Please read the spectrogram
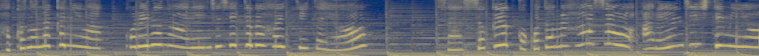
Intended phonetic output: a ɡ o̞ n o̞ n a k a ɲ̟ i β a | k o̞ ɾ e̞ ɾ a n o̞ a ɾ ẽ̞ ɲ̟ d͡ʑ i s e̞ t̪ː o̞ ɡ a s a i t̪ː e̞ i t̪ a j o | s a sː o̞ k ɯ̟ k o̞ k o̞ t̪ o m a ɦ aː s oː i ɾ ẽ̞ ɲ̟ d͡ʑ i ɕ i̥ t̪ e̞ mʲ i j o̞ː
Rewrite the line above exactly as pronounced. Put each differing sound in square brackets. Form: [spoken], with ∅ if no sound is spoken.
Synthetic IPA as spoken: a [k] o̞ n o̞ n a k a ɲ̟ i β a | k o̞ ɾ e̞ ɾ a n o̞ a ɾ ẽ̞ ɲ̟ d͡ʑ i s e̞ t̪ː o̞ ɡ a [h] a i t̪ː e̞ i t̪ a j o | s a sː o̞ k ɯ̟ k o̞ k o̞ t̪ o m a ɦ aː s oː [a] ɾ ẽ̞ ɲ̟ d͡ʑ i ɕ i̥ t̪ e̞ mʲ i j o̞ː

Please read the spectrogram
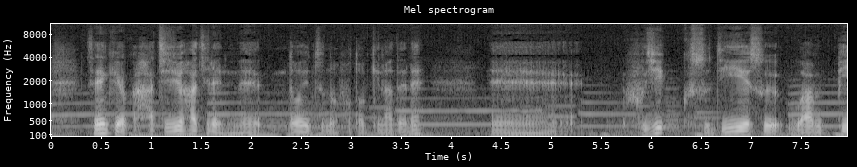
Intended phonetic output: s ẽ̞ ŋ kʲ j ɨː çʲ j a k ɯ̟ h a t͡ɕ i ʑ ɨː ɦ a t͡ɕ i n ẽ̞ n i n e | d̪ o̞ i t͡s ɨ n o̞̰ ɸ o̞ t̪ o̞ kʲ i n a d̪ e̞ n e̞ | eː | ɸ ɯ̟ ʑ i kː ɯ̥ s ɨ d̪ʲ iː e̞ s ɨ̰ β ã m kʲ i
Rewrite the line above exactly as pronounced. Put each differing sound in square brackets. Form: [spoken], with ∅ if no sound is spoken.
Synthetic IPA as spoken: s ẽ̞ ŋ kʲ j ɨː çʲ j a k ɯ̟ h a t͡ɕ i ʑ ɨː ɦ a t͡ɕ i n ẽ̞ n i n e | d̪ o̞ i t͡s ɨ n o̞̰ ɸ o̞ t̪ o̞ kʲ i n a d̪ e̞ n e̞ | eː | ɸ ɯ̟ ʑ i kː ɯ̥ s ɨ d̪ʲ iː e̞ s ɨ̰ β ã m [pʲ] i

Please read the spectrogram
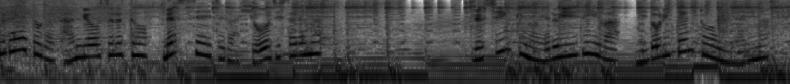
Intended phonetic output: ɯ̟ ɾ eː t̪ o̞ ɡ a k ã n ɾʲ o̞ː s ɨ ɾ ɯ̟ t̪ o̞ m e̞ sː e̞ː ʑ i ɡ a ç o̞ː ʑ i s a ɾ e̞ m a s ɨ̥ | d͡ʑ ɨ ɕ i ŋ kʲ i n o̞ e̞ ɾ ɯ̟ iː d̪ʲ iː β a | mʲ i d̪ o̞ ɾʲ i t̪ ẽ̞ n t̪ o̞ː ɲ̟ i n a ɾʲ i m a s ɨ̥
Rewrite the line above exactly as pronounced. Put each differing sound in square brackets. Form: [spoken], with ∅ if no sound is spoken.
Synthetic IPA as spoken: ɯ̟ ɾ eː t̪ o̞ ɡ a k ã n ɾʲ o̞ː s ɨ ɾ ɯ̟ t̪ o̞ m e̞ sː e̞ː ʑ i ɡ a ç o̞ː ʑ i s a ɾ e̞ m a s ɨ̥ | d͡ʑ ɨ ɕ [ĩ] ŋ kʲ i n o̞ e̞ ɾ ɯ̟ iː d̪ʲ iː β a | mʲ i d̪ o̞ ɾʲ i t̪ ẽ̞ n t̪ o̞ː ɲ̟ i n a ɾʲ i m a s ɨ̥

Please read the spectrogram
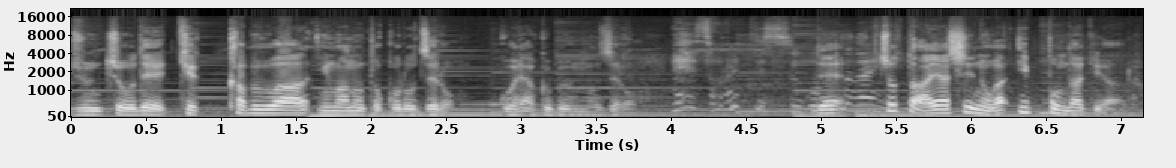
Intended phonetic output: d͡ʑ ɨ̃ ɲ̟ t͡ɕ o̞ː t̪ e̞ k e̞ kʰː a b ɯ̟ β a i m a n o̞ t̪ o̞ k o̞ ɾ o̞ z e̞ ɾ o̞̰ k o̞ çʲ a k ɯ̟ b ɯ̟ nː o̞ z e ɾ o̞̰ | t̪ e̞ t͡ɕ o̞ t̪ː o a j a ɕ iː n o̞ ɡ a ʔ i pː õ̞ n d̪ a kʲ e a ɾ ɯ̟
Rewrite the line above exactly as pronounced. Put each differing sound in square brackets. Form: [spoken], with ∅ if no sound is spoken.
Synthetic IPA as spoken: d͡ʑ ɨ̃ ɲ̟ t͡ɕ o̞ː [d̪] e̞ k e̞ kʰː a b ɯ̟ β a i m a n o̞ t̪ o̞ k o̞ ɾ o̞ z e̞ ɾ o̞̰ [ɡ] o̞ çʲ a k ɯ̟ b [ɯ̟̃] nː o̞ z e ɾ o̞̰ | [d̪] e̞ t͡ɕ o̞ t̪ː o a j a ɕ iː n o̞ ɡ a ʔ i pː õ̞ n d̪ a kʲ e a ɾ ɯ̟

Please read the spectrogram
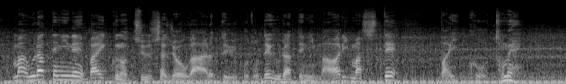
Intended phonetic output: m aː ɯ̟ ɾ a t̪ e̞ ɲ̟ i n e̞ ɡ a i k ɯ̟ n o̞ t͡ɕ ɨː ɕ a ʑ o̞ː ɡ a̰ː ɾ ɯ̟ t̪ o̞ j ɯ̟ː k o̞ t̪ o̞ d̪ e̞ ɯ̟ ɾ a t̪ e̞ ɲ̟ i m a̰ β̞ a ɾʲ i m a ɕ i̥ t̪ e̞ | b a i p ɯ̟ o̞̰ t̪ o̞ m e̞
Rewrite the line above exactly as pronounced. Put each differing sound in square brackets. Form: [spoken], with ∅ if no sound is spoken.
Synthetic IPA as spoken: m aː ɯ̟ ɾ a t̪ e̞ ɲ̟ i n e̞ [b] a i k ɯ̟ n o̞ t͡ɕ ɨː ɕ a ʑ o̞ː ɡ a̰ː ɾ ɯ̟ t̪ o̞ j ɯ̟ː k o̞ t̪ o̞ d̪ e̞ ɯ̟ ɾ a t̪ e̞ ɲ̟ i m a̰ β̞ a ɾʲ i m a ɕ i̥ t̪ e̞ | b a i [k] ɯ̟ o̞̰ t̪ o̞ m e̞

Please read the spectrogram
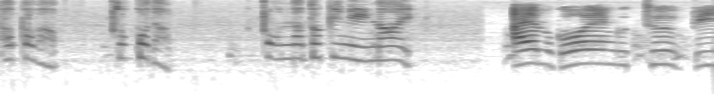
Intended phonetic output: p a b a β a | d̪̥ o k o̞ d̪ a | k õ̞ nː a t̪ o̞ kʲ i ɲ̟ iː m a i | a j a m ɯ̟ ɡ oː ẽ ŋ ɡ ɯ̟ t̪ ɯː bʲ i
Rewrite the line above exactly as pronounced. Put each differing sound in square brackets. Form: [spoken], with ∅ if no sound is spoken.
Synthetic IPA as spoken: p a [p] a β a | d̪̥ o k o̞ d̪ a | k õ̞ nː a t̪ o̞ kʲ i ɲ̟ iː [n] a i | a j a m ɯ̟ ɡ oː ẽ ŋ ɡ ɯ̟ t̪ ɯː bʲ i

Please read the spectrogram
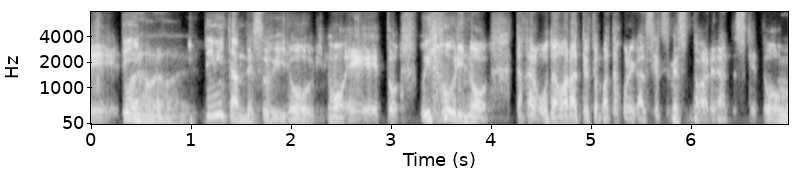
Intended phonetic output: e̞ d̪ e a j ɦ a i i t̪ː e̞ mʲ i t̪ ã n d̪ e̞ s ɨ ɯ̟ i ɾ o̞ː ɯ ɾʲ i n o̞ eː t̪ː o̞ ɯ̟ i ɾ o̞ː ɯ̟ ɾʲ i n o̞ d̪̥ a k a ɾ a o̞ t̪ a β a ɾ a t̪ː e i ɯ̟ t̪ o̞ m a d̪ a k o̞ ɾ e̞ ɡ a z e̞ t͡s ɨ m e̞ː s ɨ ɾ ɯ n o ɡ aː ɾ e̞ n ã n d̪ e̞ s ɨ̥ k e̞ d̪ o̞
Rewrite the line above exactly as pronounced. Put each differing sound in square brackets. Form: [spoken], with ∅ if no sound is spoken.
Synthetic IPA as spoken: e̞ d̪ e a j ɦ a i i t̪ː e̞ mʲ i t̪ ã n d̪ e̞ s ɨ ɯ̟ i ɾ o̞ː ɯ ɾʲ i n o̞ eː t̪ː o̞ ɯ̟ i ɾ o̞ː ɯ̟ ɾʲ i n o̞ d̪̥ a k a ɾ a o̞ [d̪] a β a ɾ a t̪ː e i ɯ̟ t̪ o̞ m a [t̪] a k o̞ ɾ e̞ ɡ a [s] e̞ t͡s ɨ m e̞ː s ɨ ɾ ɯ n o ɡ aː ɾ e̞ n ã n d̪ e̞ s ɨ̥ k e̞ d̪ o̞

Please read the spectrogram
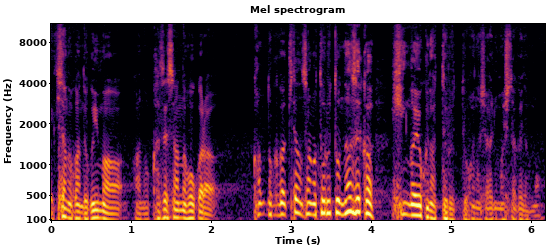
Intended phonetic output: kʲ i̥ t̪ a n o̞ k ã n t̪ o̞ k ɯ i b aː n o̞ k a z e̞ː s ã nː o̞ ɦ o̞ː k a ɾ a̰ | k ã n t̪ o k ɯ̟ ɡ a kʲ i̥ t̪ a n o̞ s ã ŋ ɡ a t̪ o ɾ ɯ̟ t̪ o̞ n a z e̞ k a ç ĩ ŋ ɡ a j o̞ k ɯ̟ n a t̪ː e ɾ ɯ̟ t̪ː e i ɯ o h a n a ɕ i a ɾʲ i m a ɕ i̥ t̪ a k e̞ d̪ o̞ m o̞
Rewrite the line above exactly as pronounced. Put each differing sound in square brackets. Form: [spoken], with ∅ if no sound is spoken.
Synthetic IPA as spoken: kʲ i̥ t̪ a n o̞ k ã n t̪ o̞ k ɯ i [m] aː n o̞ k a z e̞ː s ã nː o̞ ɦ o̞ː k a ɾ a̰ | k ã n t̪ o k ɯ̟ ɡ a kʲ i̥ t̪ a n o̞ s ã ŋ ɡ a t̪ o ɾ ɯ̟ t̪ o̞ n a z e̞ k a ç ĩ ŋ ɡ a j o̞ k ɯ̟ n a t̪ː e ɾ ɯ̟ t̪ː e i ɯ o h a n a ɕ i a ɾʲ i m a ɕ i̥ t̪ a k e̞ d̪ o̞ m o̞

